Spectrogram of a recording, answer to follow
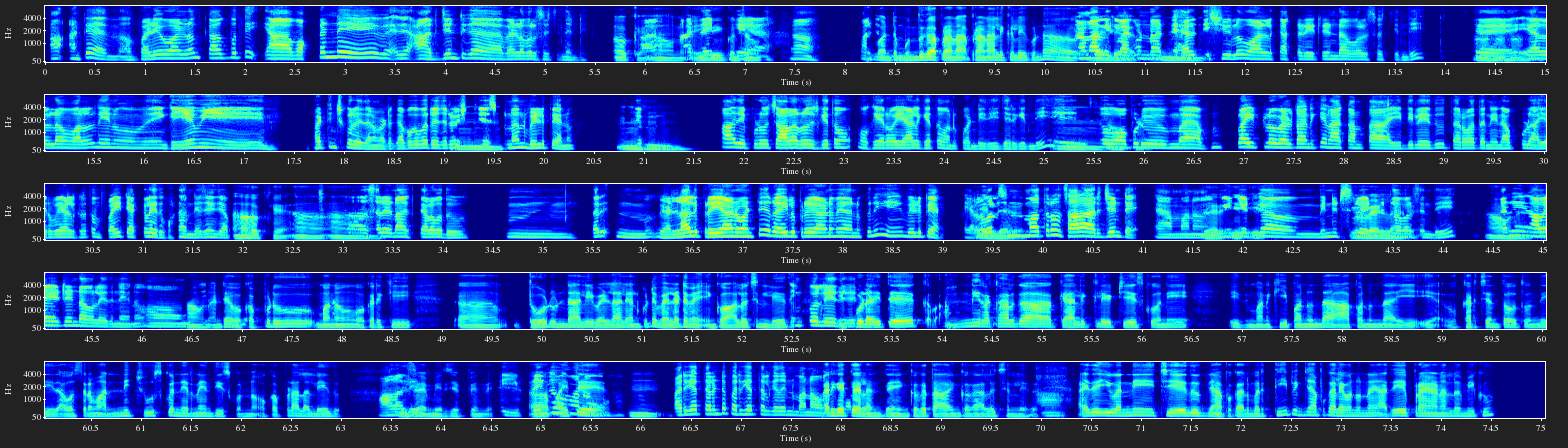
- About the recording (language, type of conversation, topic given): Telugu, podcast, ప్రయాణం నీకు నేర్పించిన అతి పెద్ద పాఠం ఏది?
- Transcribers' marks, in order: in English: "అ అర్జెంట్‌గా"; in English: "టైమ్‌కి"; other background noise; in English: "హెల్త్ ఇష్యూలో"; in English: "అటెండ్"; tapping; in English: "రిజర్వేషన్"; in English: "సో"; in English: "ఫ్లైట్‌లో"; in English: "ఫ్లైట్"; giggle; other noise; in English: "ఇమ్మీడియేట్‌గా మినిట్స్‌లో యటెండ్"; in English: "యటెండ్"; in English: "కాలిక్యులేట్"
